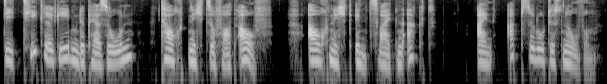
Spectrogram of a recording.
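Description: A man's voice: on the high side, expressive, slow, a little mellow, no echo, clean studio sound. A man narrating a scripted radio documentary. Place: dry studio.

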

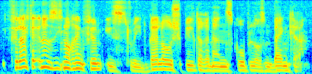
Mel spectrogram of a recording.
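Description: Radio commentator, cool, skeptical, pointed delivery, close dry studio sound, 1980s radio drama. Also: male voice, medium pitch, big pitch swings, fast, a little mellow, no room sound. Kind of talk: 1980s German radio play acting.

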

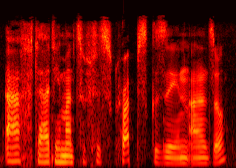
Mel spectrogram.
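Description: A man of medium pitch with a bright, punchy voice banters as a podcast co-host. His replies are playful and ironic, delivered as loose, casual chat. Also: fairly quick, highs cut off.

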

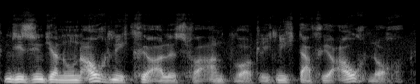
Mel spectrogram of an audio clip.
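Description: Irascible old man, deep husky voice, swooping emphatic intonation, opinionated, digressive, radio play monologue. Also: animated, normal speed, warm tone. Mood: dismissive, chatty. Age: older. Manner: digressive, indignant, emphatic, rhetorical questions.

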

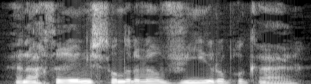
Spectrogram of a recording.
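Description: Man acting husky, sober storytelling narrator. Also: medium pitch, expressive, normal speed, dark tone, lightly acted. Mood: matter-of-fact. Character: sober male narrator recounting a police search he joined. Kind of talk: scripted radio play narration.

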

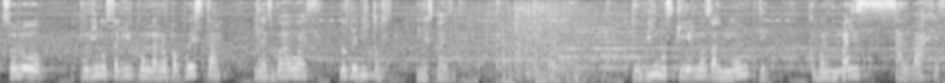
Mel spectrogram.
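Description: A woman playing an anguished Amazonian villager, telling her story gravely and with grievance in a radio drama. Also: lowish voice, measured pace, music in the background, natural voice.

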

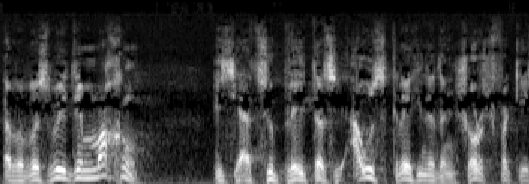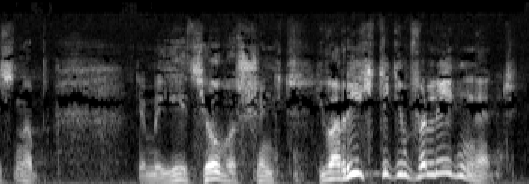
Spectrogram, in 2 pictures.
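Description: A man playing a kindly, grumbling older Bavarian master carpenter with a husky, gravelly voice in a children's radio play. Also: medium pitch, sing-song, normal speed, heavily acted. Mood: vexed.

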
